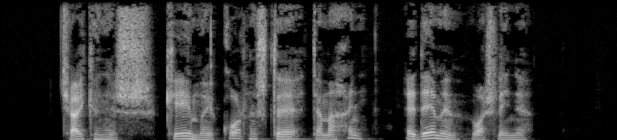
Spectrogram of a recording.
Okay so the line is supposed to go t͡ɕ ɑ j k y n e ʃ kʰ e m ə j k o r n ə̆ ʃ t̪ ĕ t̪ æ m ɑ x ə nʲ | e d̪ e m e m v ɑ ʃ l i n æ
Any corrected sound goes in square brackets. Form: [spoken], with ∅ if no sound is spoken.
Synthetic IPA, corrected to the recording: t͡ɕ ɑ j k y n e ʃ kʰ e m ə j k o r n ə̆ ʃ t̪ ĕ t̪ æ m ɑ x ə nʲ | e d̪ e m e m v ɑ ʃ l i n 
